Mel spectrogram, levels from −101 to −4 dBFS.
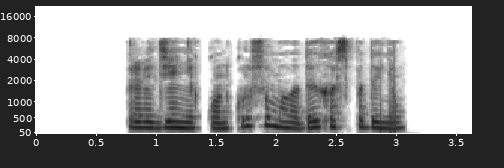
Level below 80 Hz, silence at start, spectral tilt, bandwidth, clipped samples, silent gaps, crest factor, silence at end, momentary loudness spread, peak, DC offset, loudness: -52 dBFS; 0.75 s; -4.5 dB/octave; 8 kHz; under 0.1%; none; 18 dB; 0.55 s; 7 LU; -4 dBFS; under 0.1%; -21 LUFS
